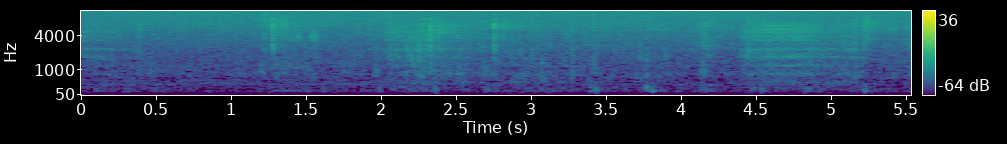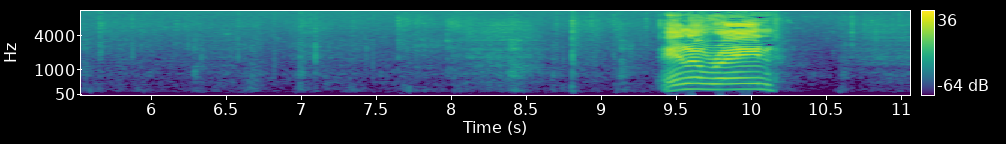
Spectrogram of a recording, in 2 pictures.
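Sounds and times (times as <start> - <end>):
faint hooves trotting on sand: 0.0 - 11.0.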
